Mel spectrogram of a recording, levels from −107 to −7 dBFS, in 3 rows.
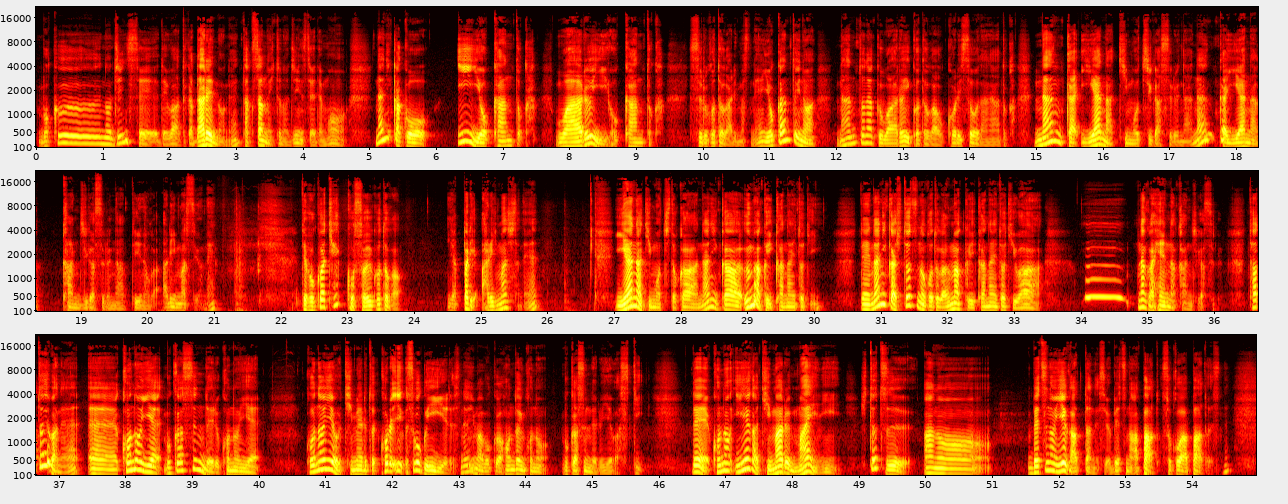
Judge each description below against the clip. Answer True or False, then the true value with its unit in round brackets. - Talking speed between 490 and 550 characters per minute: False (305 characters per minute)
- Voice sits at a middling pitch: True (145 Hz)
